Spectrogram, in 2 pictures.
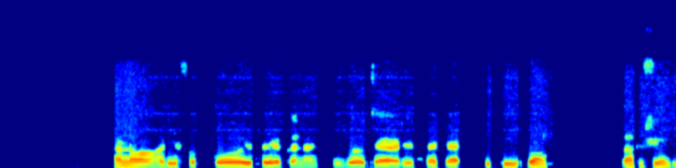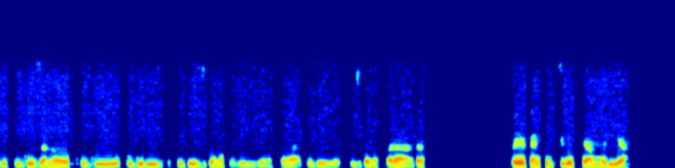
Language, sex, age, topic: Kinyarwanda, male, 25-35, finance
